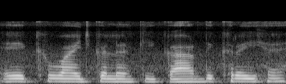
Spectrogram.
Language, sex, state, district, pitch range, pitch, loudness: Hindi, male, Himachal Pradesh, Shimla, 130-135 Hz, 135 Hz, -17 LUFS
